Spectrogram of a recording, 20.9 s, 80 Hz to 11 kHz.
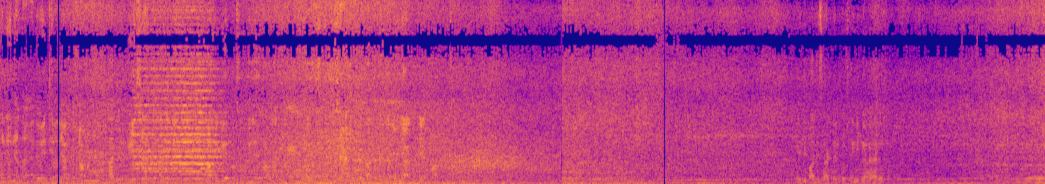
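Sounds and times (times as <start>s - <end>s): traffic noise: 0.0s - 20.9s.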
